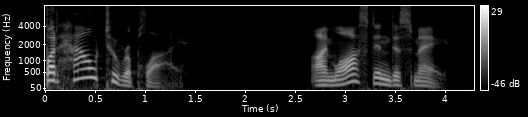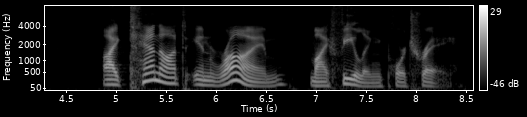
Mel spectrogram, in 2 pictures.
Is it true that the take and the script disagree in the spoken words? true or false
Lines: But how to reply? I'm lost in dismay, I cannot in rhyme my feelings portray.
true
